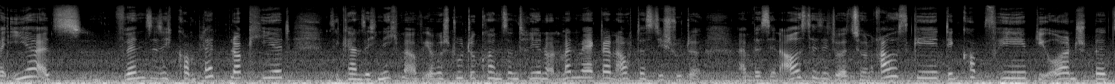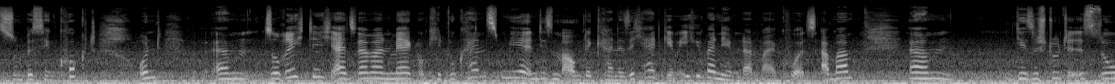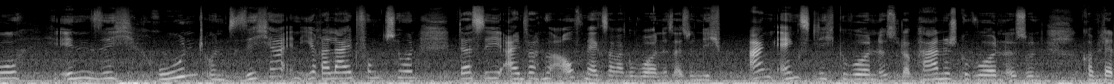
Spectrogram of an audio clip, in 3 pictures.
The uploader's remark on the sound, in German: Diese Folge wurde im Auto aufgezeichnet und kann deshalb etwas schlechter in der Qualität sein.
